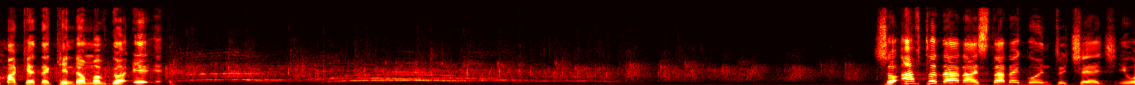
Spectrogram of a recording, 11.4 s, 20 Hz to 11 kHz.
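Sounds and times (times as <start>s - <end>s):
audience clapping: 0.0s - 8.8s
speech: 0.1s - 1.8s, 8.8s - 11.3s.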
